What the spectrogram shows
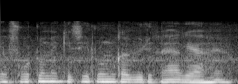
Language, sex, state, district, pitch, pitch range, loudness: Hindi, male, Arunachal Pradesh, Lower Dibang Valley, 115 Hz, 105-120 Hz, -12 LUFS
